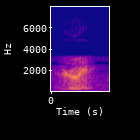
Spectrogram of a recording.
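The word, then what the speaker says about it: Llull: And then according to Raymond Lowe, actually the way that the Catalans pronounce that, since I knew somebody who's Catalan and told me this, the correct pronouncing of Lowe is Lui. It's L-L-U-L-L.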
